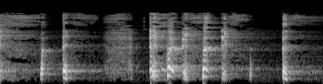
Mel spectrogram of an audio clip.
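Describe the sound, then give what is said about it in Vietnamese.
A wounded woman with knife and bullet wounds has a choking coughing fit. Many harsh, loud coughs come in ragged bursts with a few short gaps, some tight and rasping like throat clearing. “Cơn ho sặc sụa các câu nói của La Da Pla”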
